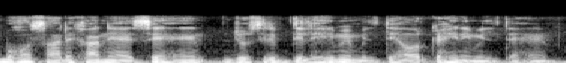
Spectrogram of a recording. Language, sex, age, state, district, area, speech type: Urdu, male, 18-30, Delhi, East Delhi, urban, spontaneous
